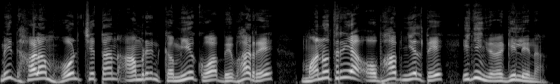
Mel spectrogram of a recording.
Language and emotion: Santali, angry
